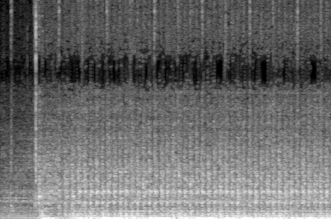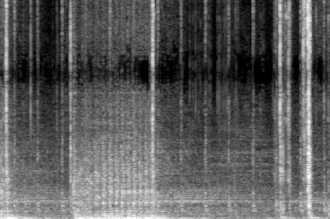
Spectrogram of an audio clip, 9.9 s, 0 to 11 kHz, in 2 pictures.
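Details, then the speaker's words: 4.6 truck that cut out while driving, with the check-gauges warning and no oil pressure shown. The starter churns about three and a half beats a second in two bursts with no catch; crank, no start. "I literally was just driving, it cut out, and now it won't start. Like, listen to this. She's a crank, no start."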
